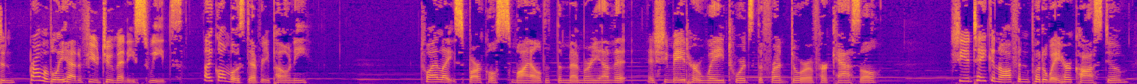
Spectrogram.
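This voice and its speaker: A woman narrates a story in a dramatic reading. Her delivery is measured and expressive, at a middle pitch, with music playing behind her.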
